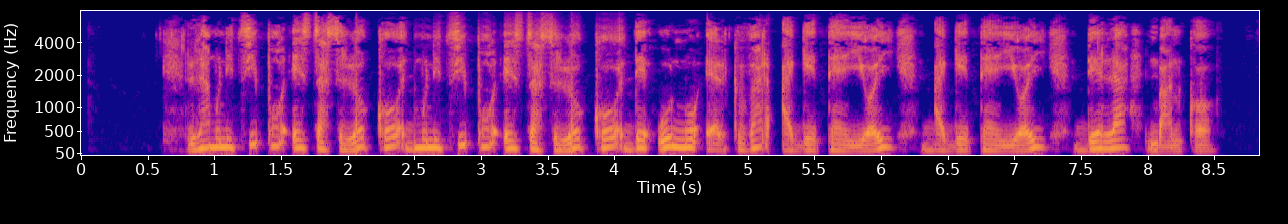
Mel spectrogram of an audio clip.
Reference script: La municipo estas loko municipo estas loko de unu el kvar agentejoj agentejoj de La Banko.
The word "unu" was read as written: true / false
true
